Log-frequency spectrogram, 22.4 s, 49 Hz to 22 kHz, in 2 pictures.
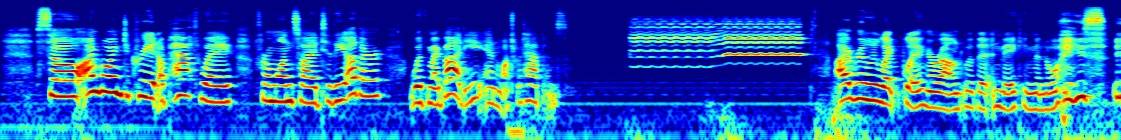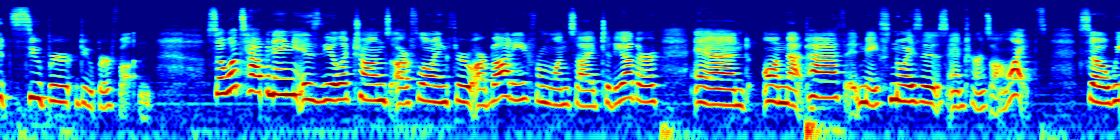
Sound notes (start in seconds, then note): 6.3 piercing noise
